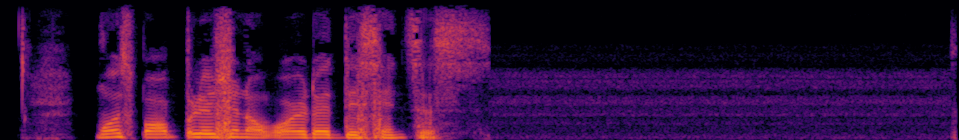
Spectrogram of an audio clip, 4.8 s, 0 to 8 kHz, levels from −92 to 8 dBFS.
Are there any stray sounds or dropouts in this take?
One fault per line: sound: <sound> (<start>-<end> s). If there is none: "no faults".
no faults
